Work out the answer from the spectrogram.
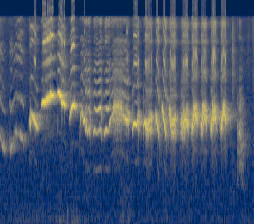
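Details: Chinese hwamei with mung-bean eyes, singing during the moult: loud, varied melodic phrases of looping whistles, then a quick rhythmic series of bright repeated notes ending abruptly.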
